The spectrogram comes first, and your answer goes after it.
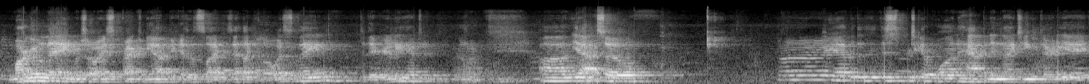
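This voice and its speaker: A man's voice: medium pitch, background noise. A middle-aged American man hosting a panel in a casual, joking, slangy and rambling way. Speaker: panel host. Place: hotel conference room before an audience. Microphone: handheld PA mic, captured by distant camera. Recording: very echoey, distant, busy crowd behind. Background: audience crowd.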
